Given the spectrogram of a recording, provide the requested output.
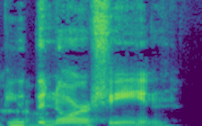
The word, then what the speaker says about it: buprenorphine: So what I am worried about is pain relief as a long term buprenorphine patient. Am I pronouncing that right? Probably. – I think it's buprenorphine.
